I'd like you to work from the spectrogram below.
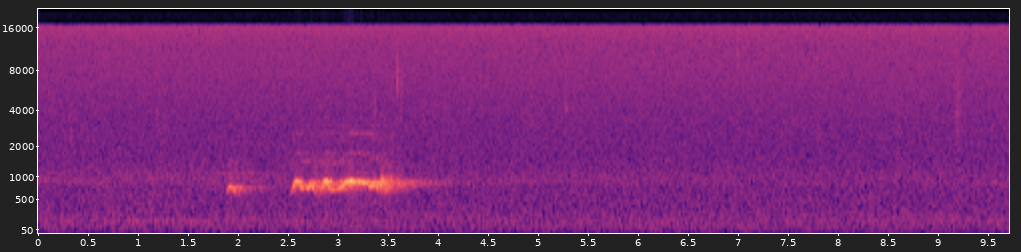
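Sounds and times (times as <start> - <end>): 
tawny owls calling in an urban setting in Surrey England: 1.9 - 4.1.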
